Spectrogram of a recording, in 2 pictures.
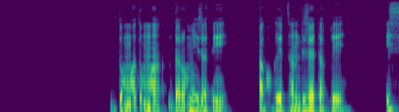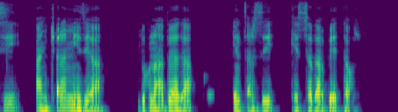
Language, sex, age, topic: Gamo, male, 25-35, agriculture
